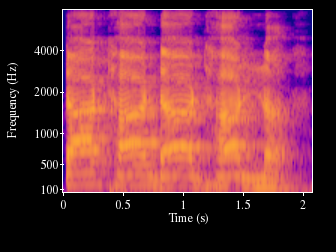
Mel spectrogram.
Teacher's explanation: टा वर्ग का उच्चारण स्थान होता है मूर्धा।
